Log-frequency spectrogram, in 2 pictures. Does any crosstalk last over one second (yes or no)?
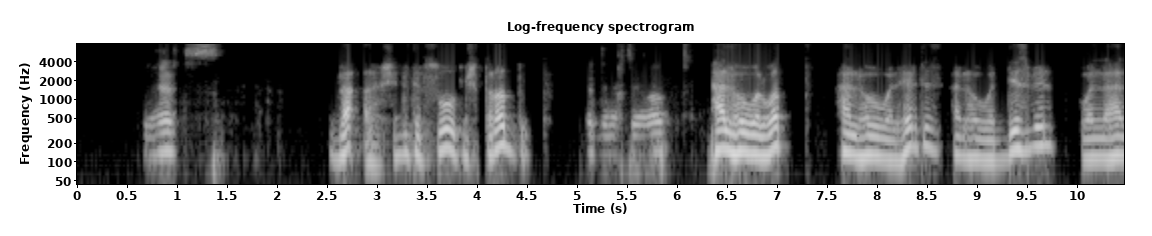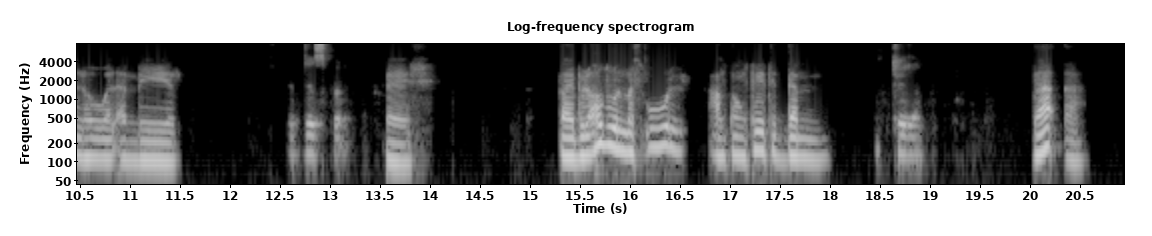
no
